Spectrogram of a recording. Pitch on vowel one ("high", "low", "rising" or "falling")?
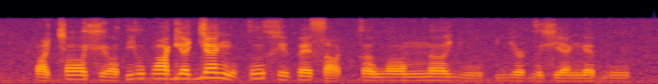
low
